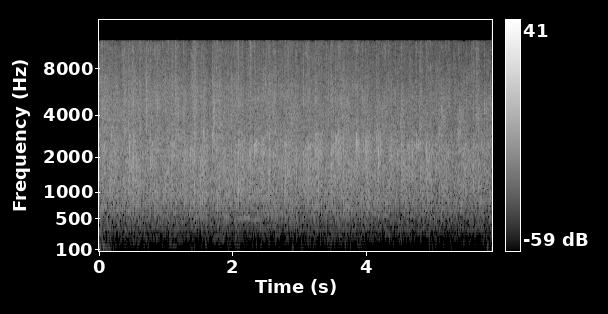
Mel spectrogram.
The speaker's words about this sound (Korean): 여러분 우리 청년들에게 여러분 박수와 응원의 격려를 해 주시지 않으시겠습니까? Can you cheer them on, please?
